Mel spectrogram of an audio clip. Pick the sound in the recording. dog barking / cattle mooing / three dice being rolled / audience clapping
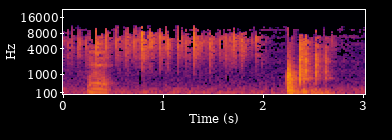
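three dice being rolled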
